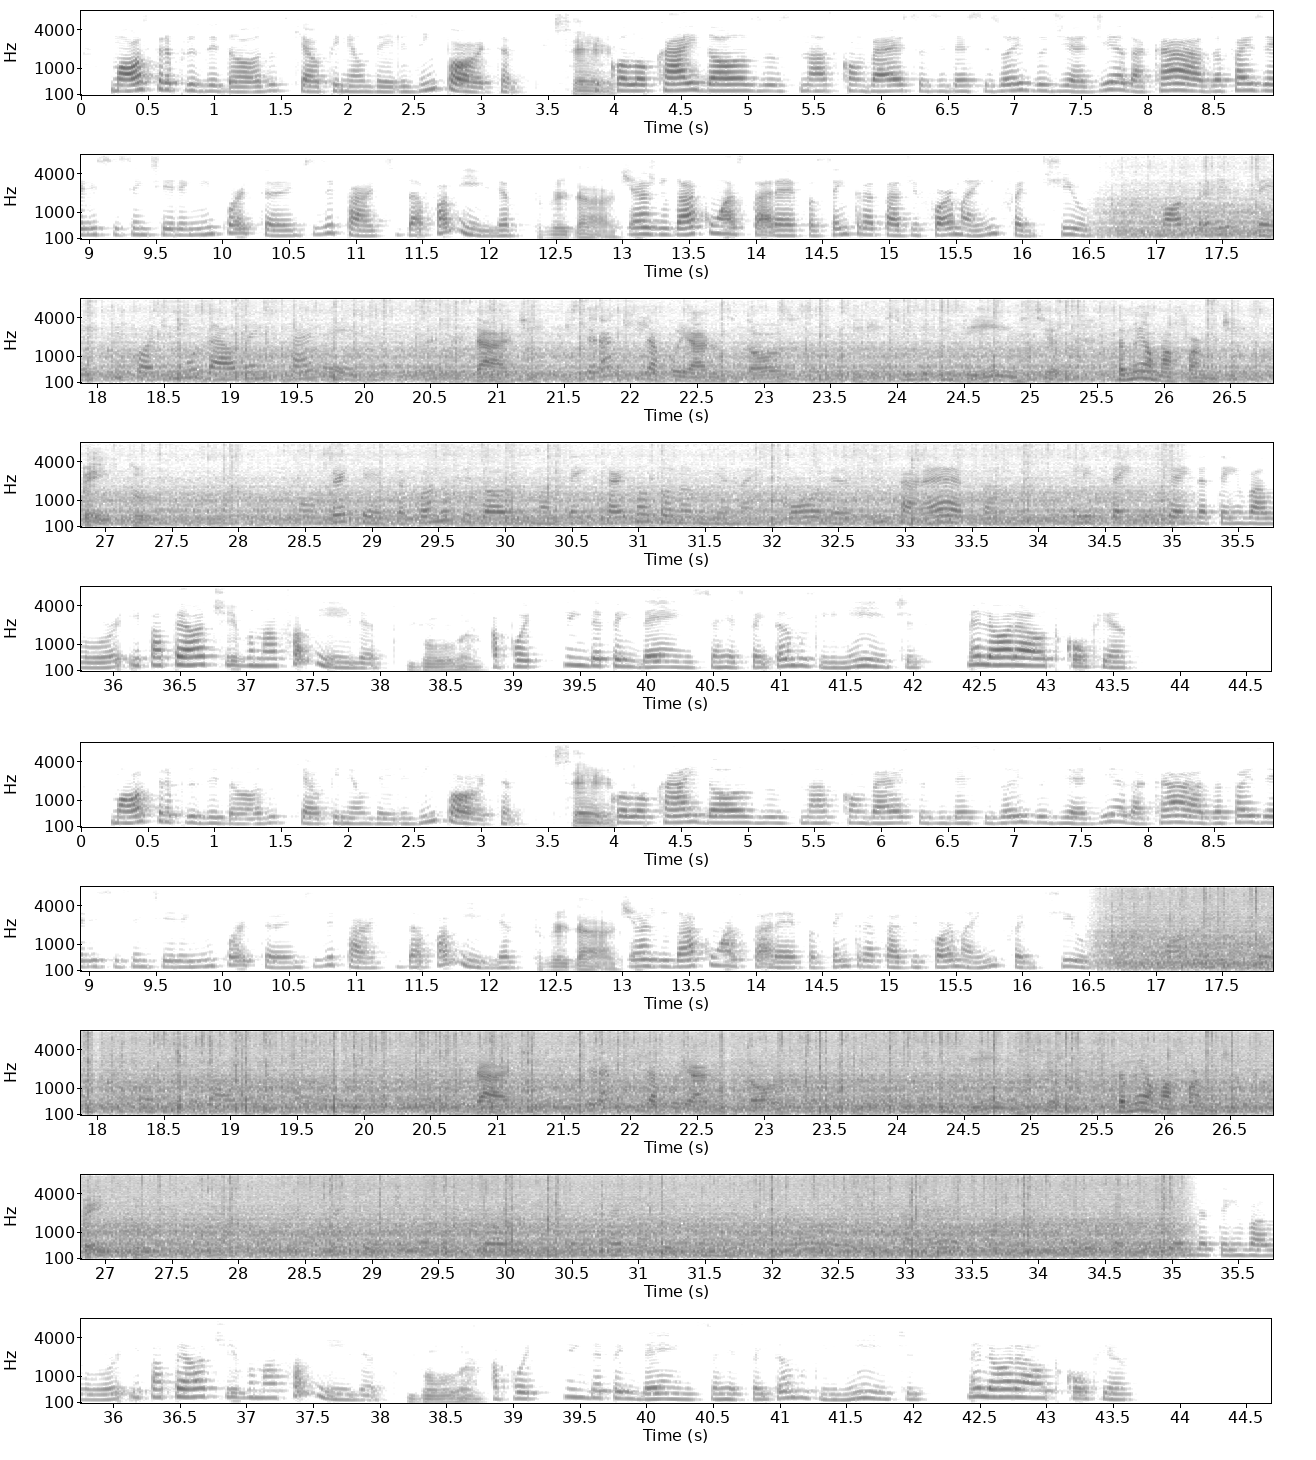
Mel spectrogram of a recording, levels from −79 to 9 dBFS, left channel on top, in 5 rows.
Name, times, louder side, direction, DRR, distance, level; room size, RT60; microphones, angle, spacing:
voice 1, 0.2-3.3 4.0-12.2 13.0-16.5 17.0-18.0 18.3-20.1 28.4-33.8 34.3-38.0 38.8-39.1 39.4-42.1 42.4-43.6, left 4 dB, 85° left, 0.9 m, -41 dB
voice 2, 3.6-4.0 12.4-13.1 20.5-27.4 38.2-38.8, right 2 dB, 10° right, 0.5 m, -39 dB
Rain, 16.5-35.2, right 7 dB, 90° right, 0.5 m, -37 dB
9.5 x 3.8 x 2.7 m
head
